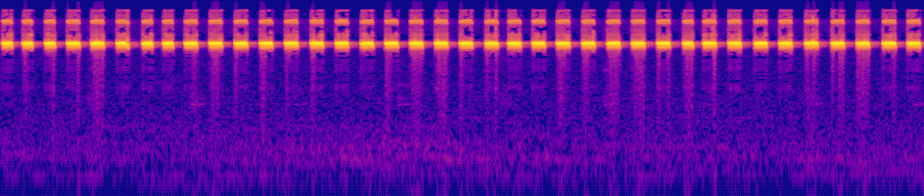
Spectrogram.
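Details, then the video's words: Male cricket chirping on a summer evening: steady, high-pitched pulsed chirps repeated about four times per second, evenly spaced throughout, with a faint higher overtone and no other sounds. "Cricket Chirping Sound Effect"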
